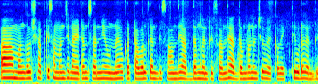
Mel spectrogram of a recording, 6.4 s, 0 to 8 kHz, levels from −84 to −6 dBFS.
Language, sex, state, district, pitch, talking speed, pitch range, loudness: Telugu, female, Telangana, Nalgonda, 210 Hz, 200 wpm, 200-220 Hz, -19 LUFS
